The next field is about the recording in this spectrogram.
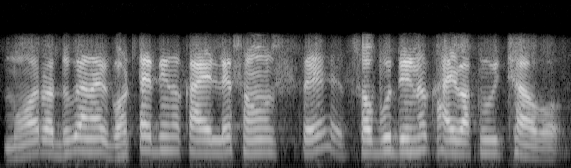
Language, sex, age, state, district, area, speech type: Odia, male, 30-45, Odisha, Nabarangpur, urban, conversation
